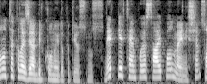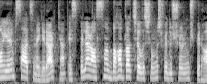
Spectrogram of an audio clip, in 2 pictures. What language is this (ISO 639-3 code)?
tur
